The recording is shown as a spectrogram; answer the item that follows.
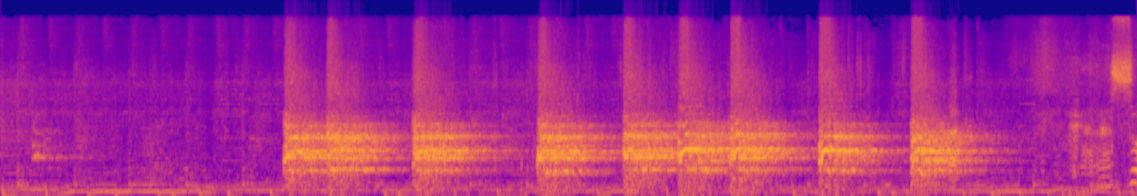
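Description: Search-training dog barking, about eight loud barks that start a few seconds in, each one dying away over about a second.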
